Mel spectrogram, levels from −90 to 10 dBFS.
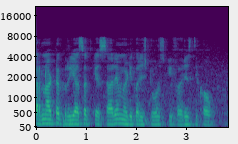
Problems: constant background noise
